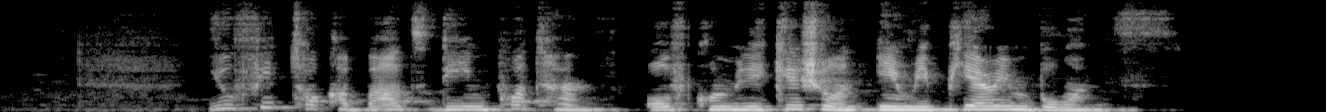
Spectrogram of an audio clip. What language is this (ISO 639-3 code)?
pcm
